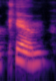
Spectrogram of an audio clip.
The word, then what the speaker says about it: Kem: as kristin and kem as they called her kim but it's spelled k-e-m kim would go back and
